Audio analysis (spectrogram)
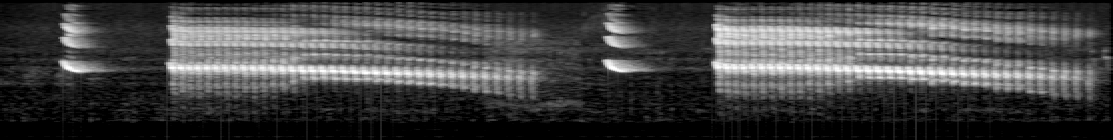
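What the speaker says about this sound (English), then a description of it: "obviously you have the famous woodlands kingfisher" Two loud woodland kingfisher calls, each opening with a sharp note followed by a long descending trill of rapid repeated notes, with a pause between them, in South African summer.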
